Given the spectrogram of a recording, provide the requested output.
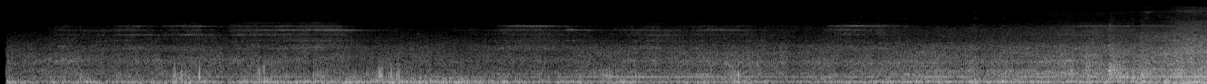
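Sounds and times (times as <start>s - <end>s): train rumbling: 0.1s - 12.0s
wheel squeal on rails: 0.6s - 3.9s, 4.7s - 9.5s, 10.6s - 12.0s.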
